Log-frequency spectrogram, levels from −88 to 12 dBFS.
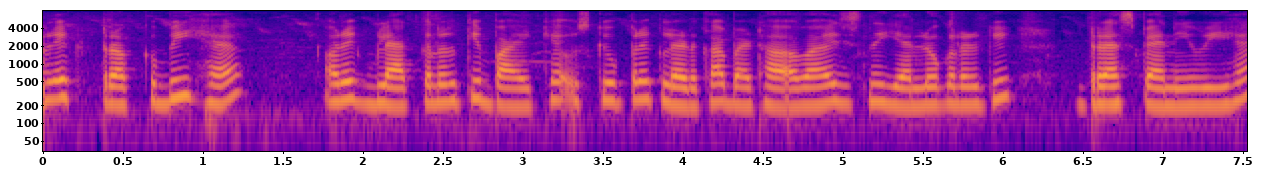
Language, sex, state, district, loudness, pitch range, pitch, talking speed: Hindi, female, Assam, Sonitpur, -18 LUFS, 205-250 Hz, 220 Hz, 205 wpm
